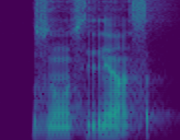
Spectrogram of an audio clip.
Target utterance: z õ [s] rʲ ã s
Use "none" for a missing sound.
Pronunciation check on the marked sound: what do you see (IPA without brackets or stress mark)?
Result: s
